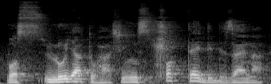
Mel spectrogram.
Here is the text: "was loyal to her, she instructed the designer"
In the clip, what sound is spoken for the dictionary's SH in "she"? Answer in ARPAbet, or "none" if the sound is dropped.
SH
